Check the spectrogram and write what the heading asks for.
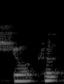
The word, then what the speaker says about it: Shotcut: I use a free software called Shotcut, or I think it's pronounced Shortcut, but it's spelled Shotcut.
